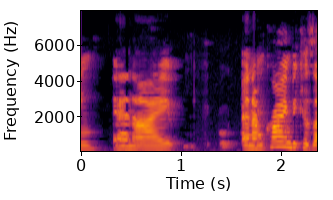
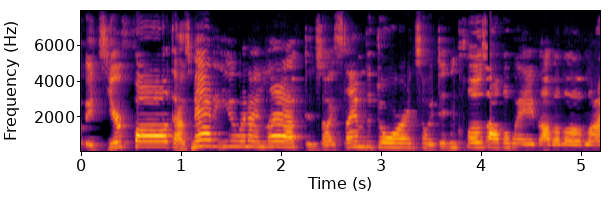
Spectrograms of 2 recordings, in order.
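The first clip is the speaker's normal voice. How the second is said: higher, louder mock yell of the boyfriend; retold shouting, pitched high and loud; imitated screaming; 7 semitones higher, 5 dB louder than usual. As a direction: replay his screaming fit, blaming her. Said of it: "He, he was screaming at me".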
